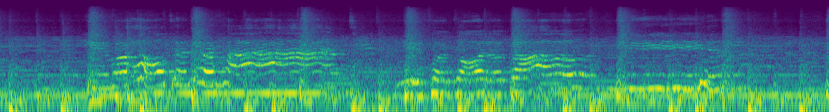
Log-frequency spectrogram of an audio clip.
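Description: Live rock band playing amplified: a singer over electric guitar and drum kit, with a steady drum beat and a held low guitar note under it. The vocal comes in two phrases, one starting about a second in and another about four and a half seconds in.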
